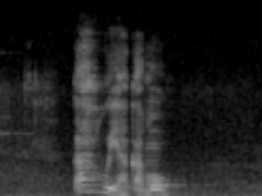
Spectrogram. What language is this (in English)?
Southern Sotho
